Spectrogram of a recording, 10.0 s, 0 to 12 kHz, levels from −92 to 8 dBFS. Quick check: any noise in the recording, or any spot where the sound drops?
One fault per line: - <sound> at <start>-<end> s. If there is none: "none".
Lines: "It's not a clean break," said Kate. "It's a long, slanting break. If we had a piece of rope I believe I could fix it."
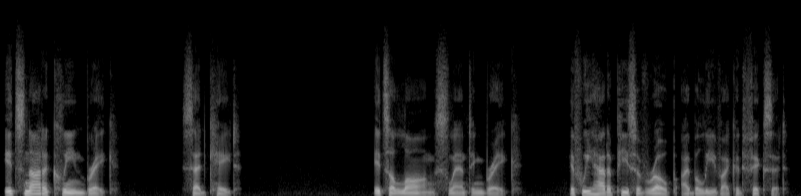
none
